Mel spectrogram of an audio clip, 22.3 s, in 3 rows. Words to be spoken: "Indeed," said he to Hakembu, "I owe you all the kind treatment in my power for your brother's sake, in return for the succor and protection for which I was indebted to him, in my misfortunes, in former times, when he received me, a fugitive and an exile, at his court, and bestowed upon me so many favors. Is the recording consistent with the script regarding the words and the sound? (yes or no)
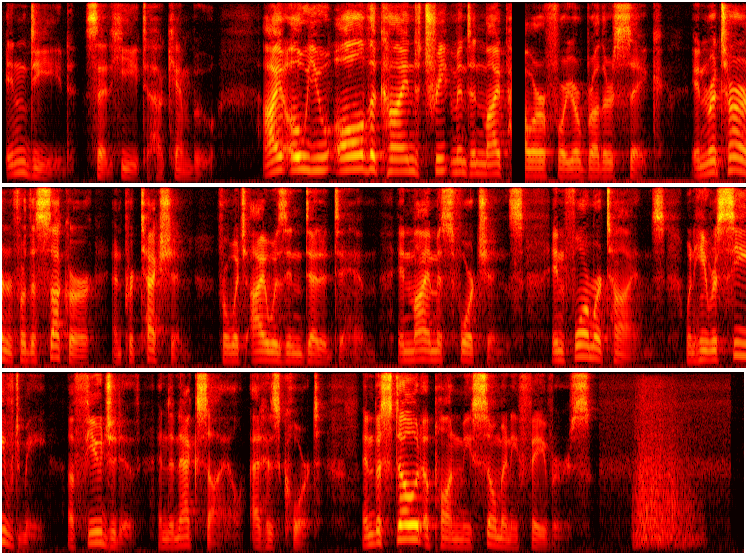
no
